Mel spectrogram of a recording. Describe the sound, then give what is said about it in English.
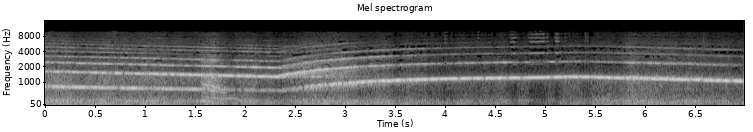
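A fire truck siren wails loudly outside, its tone sliding down and then rising again in a long sweep, steady and continuous over a low rumble of traffic with no talking. “Um, if I can just add, I'll wait for the siren.”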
